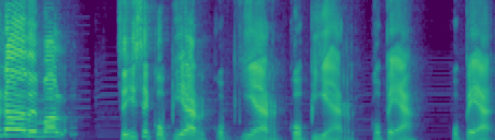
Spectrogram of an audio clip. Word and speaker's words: copia: spamear la palabra copea no se dice así se dice copia copia esto copia aquello no es copea la neta no no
